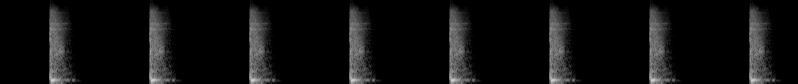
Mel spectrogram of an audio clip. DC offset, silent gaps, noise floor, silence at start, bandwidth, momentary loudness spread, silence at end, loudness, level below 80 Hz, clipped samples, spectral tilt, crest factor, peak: under 0.1%; 0.87-1.50 s, 1.87-2.50 s, 2.87-3.50 s, 3.87-4.50 s, 4.87-5.50 s, 5.87-6.50 s, 6.87-7.50 s; under -90 dBFS; 0.5 s; 18.5 kHz; 16 LU; 0.3 s; -23 LUFS; -50 dBFS; under 0.1%; -4 dB/octave; 20 dB; -8 dBFS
